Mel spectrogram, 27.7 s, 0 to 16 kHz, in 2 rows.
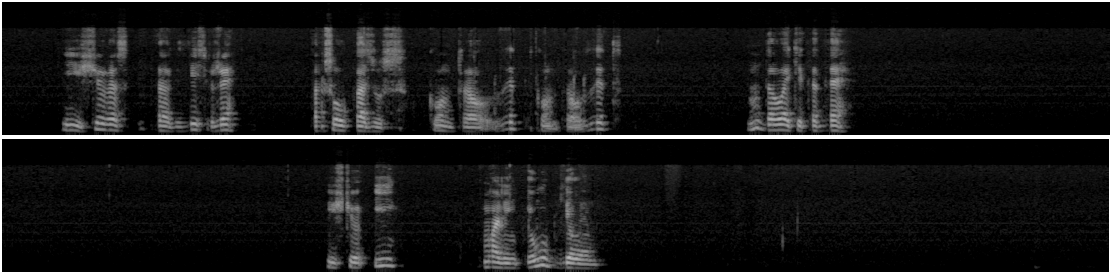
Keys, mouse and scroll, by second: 0.4 i, 4.8 ctrl+x, 6.1 ctrl+z, 6.6 ctrl+z, 7.3 ctrl+z, 15.1 middle click, 18.1 i, 20.2 middle click.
